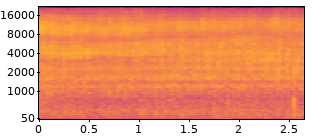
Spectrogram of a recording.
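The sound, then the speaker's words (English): Bacon sizzling in a very small, crowded pan at a campsite in a provincial park, with half a pack dumped in all at once. A dense, steady crackle and hiss continue throughout, with no voices. “I brought half of it with me because I love bacon. So I'm cooking that right now. Unfortunately, my pan that I'm using is incredibly small”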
